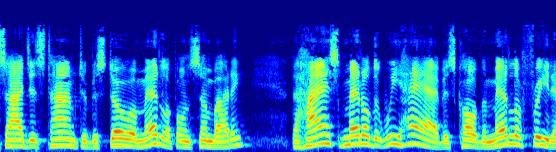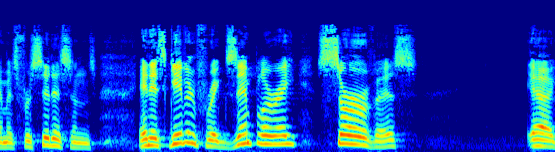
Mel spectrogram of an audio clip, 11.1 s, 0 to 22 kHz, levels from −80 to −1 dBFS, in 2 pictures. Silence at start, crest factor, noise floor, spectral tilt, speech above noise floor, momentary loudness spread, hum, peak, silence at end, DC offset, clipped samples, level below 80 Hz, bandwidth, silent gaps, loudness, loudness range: 0 s; 22 dB; -70 dBFS; -4 dB/octave; 47 dB; 10 LU; none; -2 dBFS; 0 s; under 0.1%; under 0.1%; -70 dBFS; 11.5 kHz; none; -23 LUFS; 2 LU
